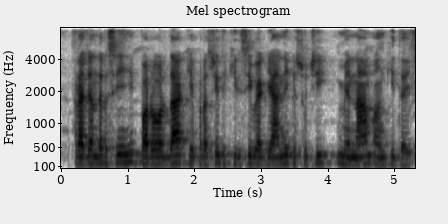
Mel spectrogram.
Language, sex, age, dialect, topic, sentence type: Maithili, male, 25-30, Southern/Standard, agriculture, statement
